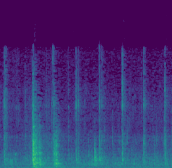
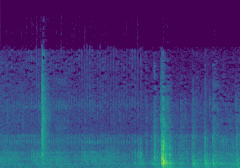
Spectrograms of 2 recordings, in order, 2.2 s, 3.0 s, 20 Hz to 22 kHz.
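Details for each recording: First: Sturmey-Archer AB 3-speed internal gear hub after WD-40 softened the old lithium grease, coasting in third gear: light, evenly spaced ticks, about four a second, over a quiet background; normal freewheel pawl clicking. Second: 1990 Gazelle bicycle, Sturmey-Archer AB 3-speed hub with drum brake, WD40 added to soften old lithium grease, bench test in first gear; light irregular ticking and rattle following pedal strokes; chain sounds a bit loose, drivetrain needs replacing (suspected, not confirmed).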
